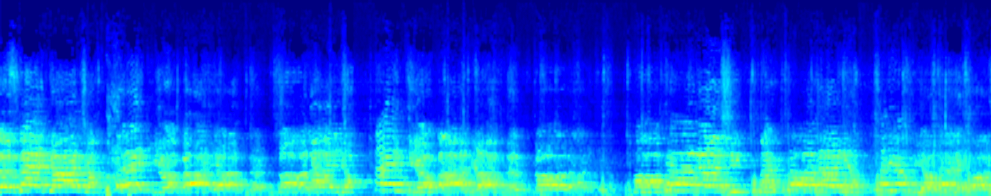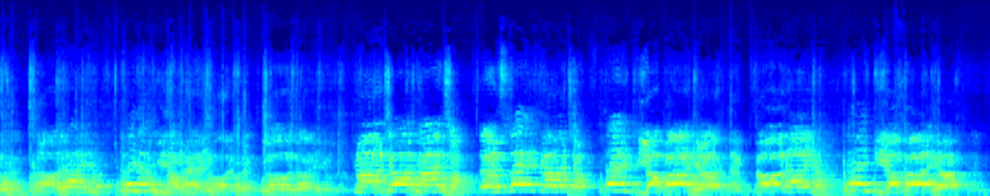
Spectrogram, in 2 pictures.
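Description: A group of children singing a folk song together, with dancers' feet stamping and thudding on the stage floor throughout.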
